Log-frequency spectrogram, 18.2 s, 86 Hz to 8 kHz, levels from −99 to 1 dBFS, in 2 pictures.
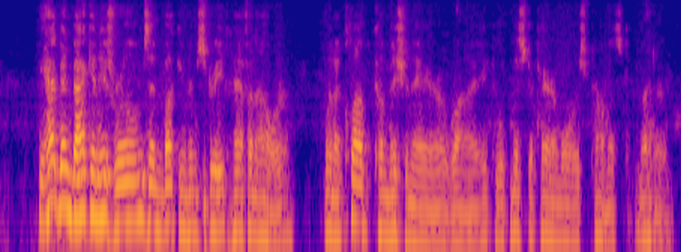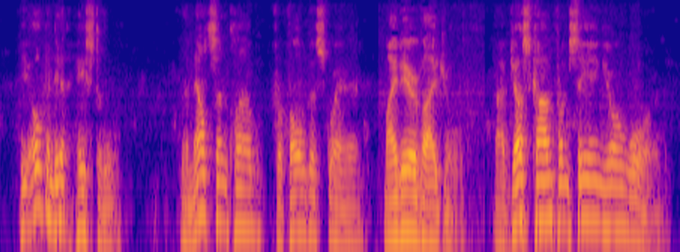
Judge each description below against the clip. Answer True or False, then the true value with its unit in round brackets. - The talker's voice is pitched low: True (120 Hz)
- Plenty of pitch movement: True (6.6 semitones)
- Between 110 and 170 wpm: True (140 wpm)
